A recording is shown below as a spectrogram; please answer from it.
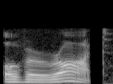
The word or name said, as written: overwrought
